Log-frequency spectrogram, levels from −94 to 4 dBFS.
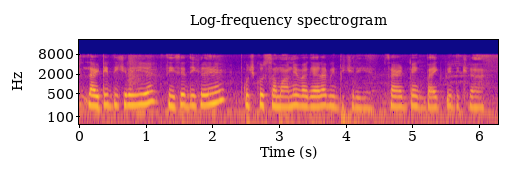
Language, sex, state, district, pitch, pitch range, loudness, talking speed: Hindi, female, Bihar, Darbhanga, 220 Hz, 205-235 Hz, -18 LUFS, 220 wpm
